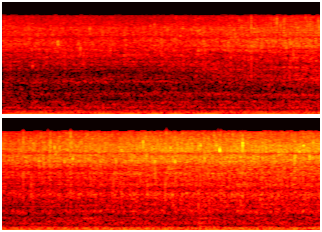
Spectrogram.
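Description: Floured cubes of liver frying in very hot oil in a pan: a steady sizzle with fine crackling that gradually gets louder, with a couple of sharper pops near the end.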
